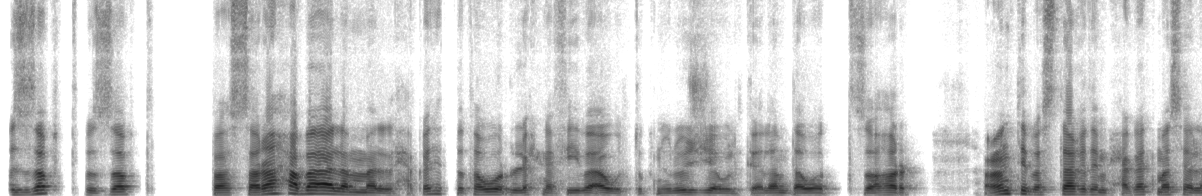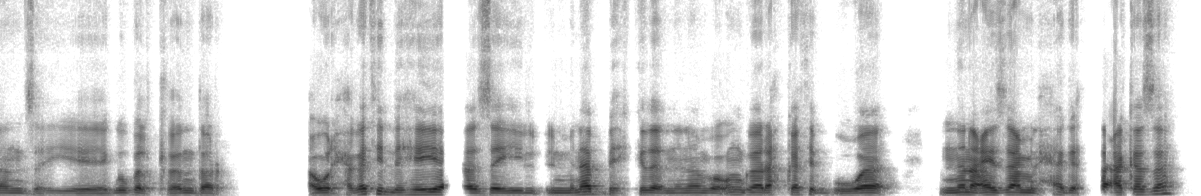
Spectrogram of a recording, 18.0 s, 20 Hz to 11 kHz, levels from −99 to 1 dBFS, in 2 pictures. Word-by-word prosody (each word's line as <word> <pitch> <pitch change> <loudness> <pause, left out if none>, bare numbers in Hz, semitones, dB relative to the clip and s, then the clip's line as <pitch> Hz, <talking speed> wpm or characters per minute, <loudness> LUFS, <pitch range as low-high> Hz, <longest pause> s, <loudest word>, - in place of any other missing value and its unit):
بالضبط، 190 +10 -1
بالضبط. 145 +6 -3 0.4
فالصراحة 125 +9 +4
بقى 180 -1 +9
لمّا 130 -5 +3
الحاجات 115 +8 -5
التطوّر 145 -2 -1
اللي 120 0 -3
إحنا 120 -2 -8
فيه 120 +2 -7
بقى 120 -1 +3
والتكنولوجيا 120 +3 -6
والكلام 115 +2 -4
دوَّة 115 +1 -1 0.2
ظَهَر، 120 +2 +1 0.6
عُنت 180 +2 +2
باستخدم 135 -2 +1
حاجات 140 +2 -5
مثلًا 120 -4 -3
زي 105 -2 -7
google 120 0 -2
calendar 110 -2 -2 0.7
أو 115 +2 +4
الحاجات 155 +6 -1
اللي 130 -5 -3
هي 135 +1 +5 0.2
زي 115 0 +1
ال 115 0 -12
المنبه 120 +4 0
كده، 125 +2 -2
إن 110 0 -7
أنا 120 +1 -4
باقوم 130 +3 -3
جاي 130 0 +2
رايح 125 0 +2
كاتب 125 -4 -4
جواه 115 +2 +2 0.3
إن 120 +2 -2
أنا 130 -1 +5
عايز 130 0 +4
أعمل 125 -2 +3
حاجة - - -3
الساعة 125 - +2
كذا، 170 +8 -2
125 Hz, 145 wpm, -22 LUFS, 115-140 Hz, 0.7 s, بقى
